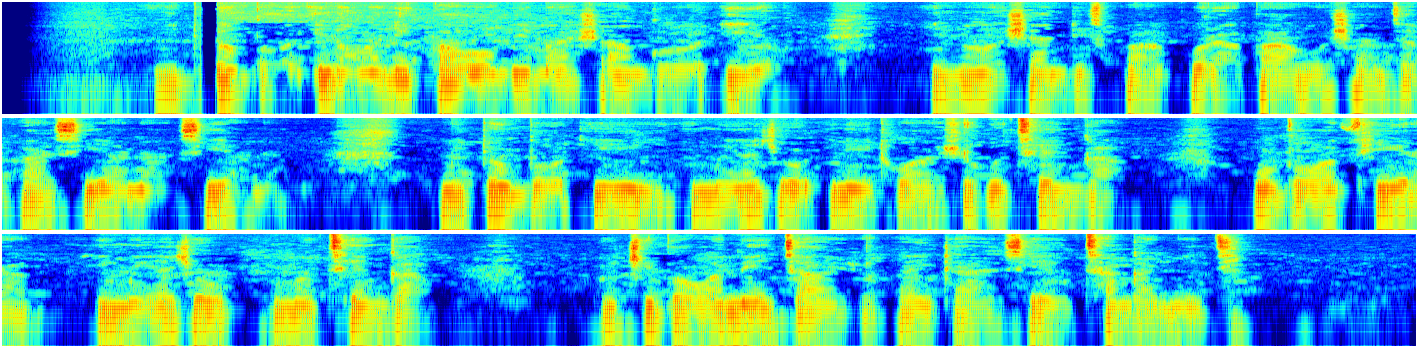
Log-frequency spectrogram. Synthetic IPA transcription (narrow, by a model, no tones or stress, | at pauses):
mitomboino̞onikwawo̞me̞maʃaŋɡo̞ijo̞ | ino̞ʃandiswakuɾapaɦo̞ʃad͡zakasijanasijaːna | mito̞mbo̞ijiːmwe̞jat͡ʃo̞ʔino̞itwaʐe̞kut͡sʰe̞ŋɡa | wob͡vawap͡fiɾa | imwe̞jat͡ʃo̞ino̞t͡sʰe̞ŋɡa | mut͡ʃib͡vawame̞d͡zaʐakaitʰase̞t͡saŋɡamiːd͡zi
